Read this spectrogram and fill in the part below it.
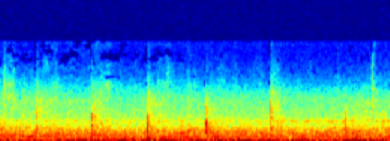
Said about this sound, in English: Holy shit, there it is, there it is. There's the train. There's my train. So I think I see my train up there.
